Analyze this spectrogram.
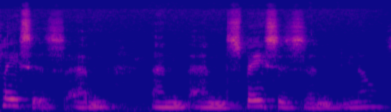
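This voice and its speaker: Room echo is audible as a woman talks. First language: not English. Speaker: composer, author and filmmaker. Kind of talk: interview. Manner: halting.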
